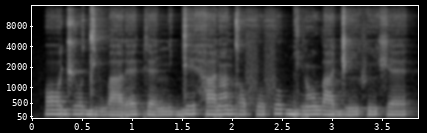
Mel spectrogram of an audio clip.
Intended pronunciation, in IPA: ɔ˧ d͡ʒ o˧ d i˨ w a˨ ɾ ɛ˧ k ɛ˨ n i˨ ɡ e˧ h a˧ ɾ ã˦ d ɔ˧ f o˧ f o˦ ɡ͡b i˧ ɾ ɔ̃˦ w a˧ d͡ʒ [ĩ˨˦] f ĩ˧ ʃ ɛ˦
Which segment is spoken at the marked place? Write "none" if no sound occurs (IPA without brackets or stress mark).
ĩ˧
